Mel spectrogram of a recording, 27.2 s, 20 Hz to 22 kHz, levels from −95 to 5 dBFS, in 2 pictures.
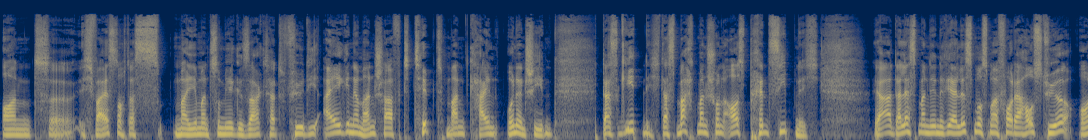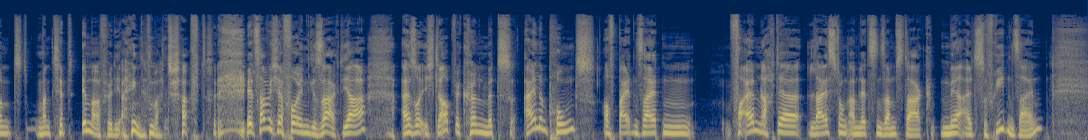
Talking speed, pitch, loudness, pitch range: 170 wpm, 155 Hz, -19 LUFS, 135-170 Hz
